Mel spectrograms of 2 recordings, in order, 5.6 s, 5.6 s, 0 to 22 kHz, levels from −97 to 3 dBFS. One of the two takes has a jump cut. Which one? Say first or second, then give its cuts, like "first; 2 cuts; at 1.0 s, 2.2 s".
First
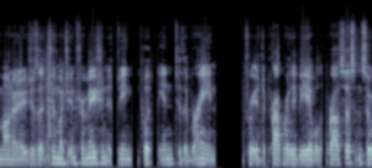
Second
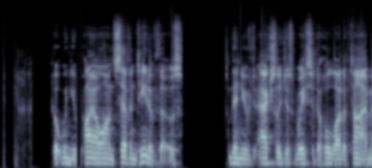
second; 1 cut; at 3.4 s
